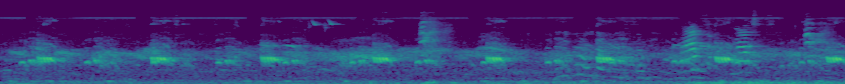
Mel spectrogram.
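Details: Indian barbet, green in colour, giving a steady series of hollow, mid-pitched call bursts about every one and a half seconds, with other bird chirps and a faint high hum behind.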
